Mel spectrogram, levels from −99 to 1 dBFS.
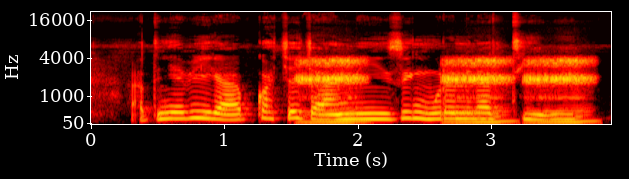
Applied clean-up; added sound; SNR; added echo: none; Wood; -4 dB; none.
